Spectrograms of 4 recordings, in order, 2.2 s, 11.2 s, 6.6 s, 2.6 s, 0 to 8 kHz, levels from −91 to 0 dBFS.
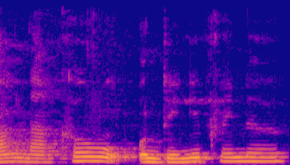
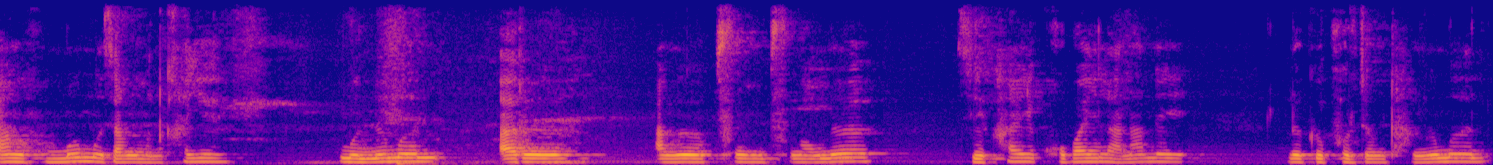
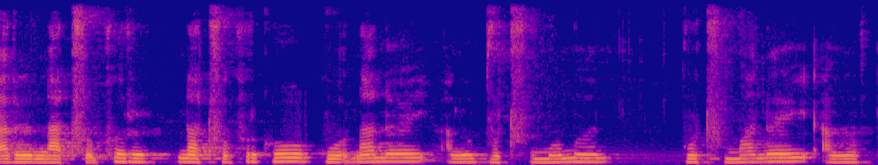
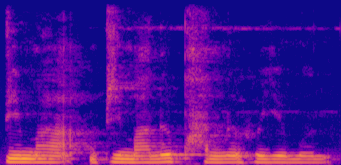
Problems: none marked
